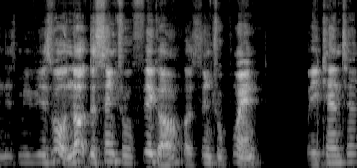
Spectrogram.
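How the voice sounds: A man's fairly high, fairly bright voice with lively intonation, at a fast pace, in audible room echo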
